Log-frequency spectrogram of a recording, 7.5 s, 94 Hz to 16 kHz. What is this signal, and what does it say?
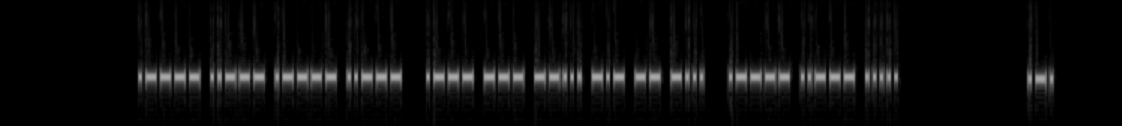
Morse code, heard as a keyed tone, about 48 wpm, 700 Hz. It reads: 1212 JO7KMB 125 R
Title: Worked All Europe DX Contest - QTC Exchange with Repeats - 50wpm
